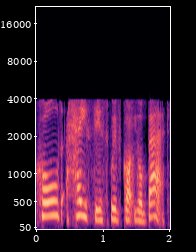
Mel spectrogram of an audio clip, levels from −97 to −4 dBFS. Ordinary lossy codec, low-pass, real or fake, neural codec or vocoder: AAC, 16 kbps; 7.2 kHz; real; none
